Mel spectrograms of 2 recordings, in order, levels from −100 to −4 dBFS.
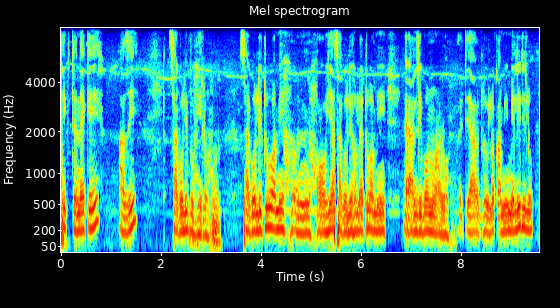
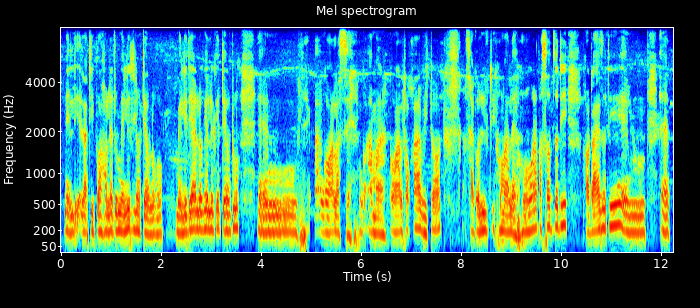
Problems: none marked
